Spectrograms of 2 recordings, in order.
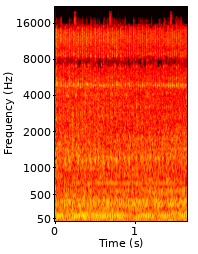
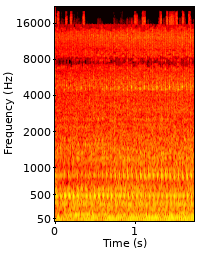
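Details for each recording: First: Audi A8 D5 diesel idling after fitting a replacement high-pressure fuel pump where everything had been leaking (tappet replaced half a year ago); previous pulsing sound from the pump gone, steady even low rumble, no knock or tick. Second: Audi A8 D5 diesel: idle with a faint rhythmic pulse, roughly 160 a minute, over the clatter; intake manifold flap swapped without change, pulsing felt at the high-pressure fuel pump supply pipe, pump suspected faulty.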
